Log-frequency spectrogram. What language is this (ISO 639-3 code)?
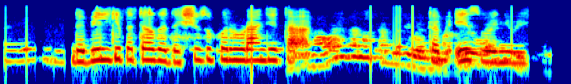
pus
